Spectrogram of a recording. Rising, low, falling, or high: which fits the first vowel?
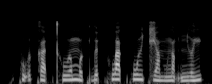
rising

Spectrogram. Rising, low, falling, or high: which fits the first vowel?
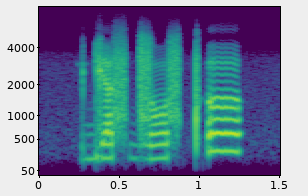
low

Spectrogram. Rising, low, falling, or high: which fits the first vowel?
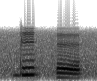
high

